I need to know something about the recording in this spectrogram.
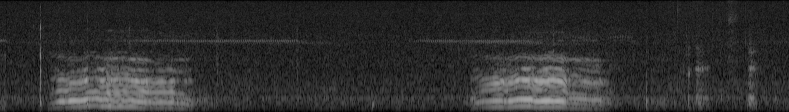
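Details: Two separate wavering, harmonic moans from a striped hyena in India, each about one and a half seconds and four seconds apart, with faint clicks and a thin high tone between them.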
